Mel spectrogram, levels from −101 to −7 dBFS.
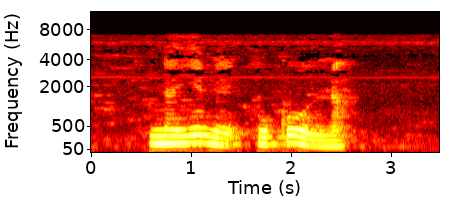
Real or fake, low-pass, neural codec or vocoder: real; 7.2 kHz; none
